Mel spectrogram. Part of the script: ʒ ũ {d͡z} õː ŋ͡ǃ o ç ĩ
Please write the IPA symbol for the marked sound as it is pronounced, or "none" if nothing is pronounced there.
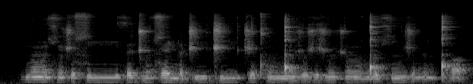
t͡ʃ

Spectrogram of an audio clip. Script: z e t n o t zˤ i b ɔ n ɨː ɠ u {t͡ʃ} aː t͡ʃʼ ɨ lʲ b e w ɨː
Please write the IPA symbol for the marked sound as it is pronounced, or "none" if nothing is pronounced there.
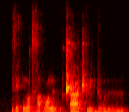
t͡ʃʼ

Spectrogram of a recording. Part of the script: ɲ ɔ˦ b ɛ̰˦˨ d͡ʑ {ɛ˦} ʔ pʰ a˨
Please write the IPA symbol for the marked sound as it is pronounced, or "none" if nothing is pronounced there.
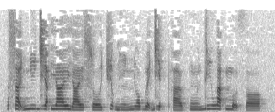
ɛ˦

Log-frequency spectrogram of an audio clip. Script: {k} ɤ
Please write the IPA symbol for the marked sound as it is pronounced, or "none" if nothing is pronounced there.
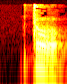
t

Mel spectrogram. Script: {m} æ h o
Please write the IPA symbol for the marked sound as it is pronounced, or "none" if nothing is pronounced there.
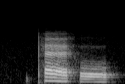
pʰ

